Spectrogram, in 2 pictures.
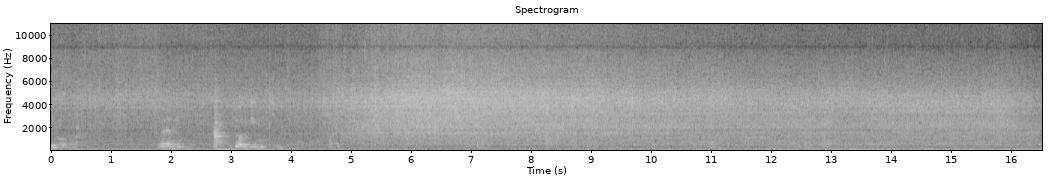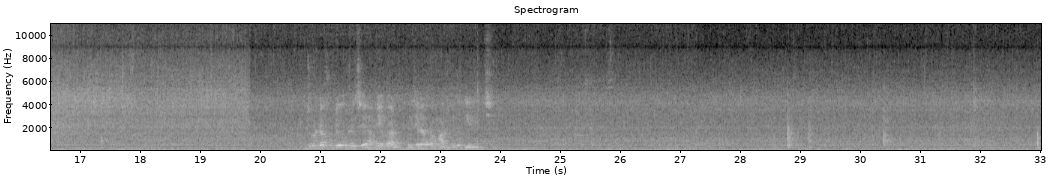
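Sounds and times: vegetables sizzling in a wok: 0:00.0 - 0:33.0.

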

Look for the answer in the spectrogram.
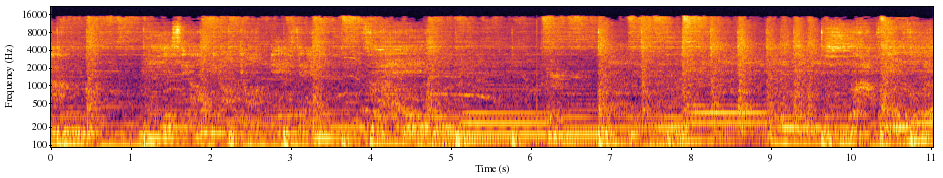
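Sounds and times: distorted electric guitars: 0:00.0 - 0:11.0
drum kit hits: 0:04.9 - 0:11.0.

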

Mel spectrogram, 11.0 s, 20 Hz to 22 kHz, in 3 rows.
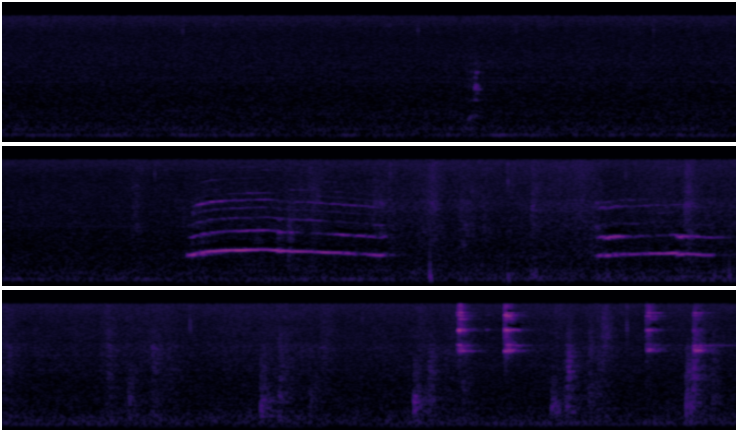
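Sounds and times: cat meowing: 0:04.6 - 0:05.7, 0:06.6 - 0:07.4.

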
